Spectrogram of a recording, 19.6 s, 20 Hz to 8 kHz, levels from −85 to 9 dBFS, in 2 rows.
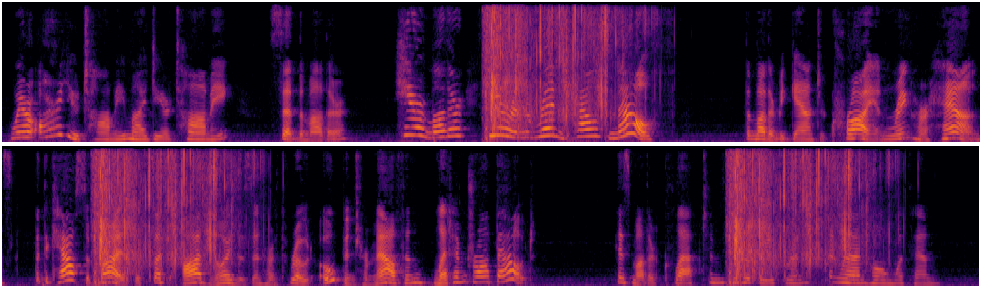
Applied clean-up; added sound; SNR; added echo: none; Crumpling, crinkling; 4 dB; none.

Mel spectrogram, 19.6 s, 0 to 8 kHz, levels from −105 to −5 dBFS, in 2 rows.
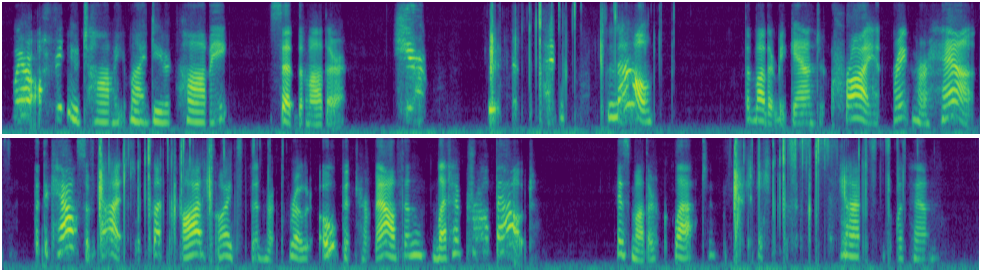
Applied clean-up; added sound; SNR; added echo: neural diffusion model UNIVERSE++.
